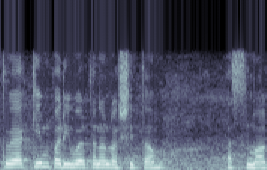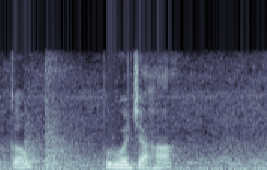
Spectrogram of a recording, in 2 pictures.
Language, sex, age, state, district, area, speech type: Sanskrit, female, 45-60, Maharashtra, Nagpur, urban, spontaneous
